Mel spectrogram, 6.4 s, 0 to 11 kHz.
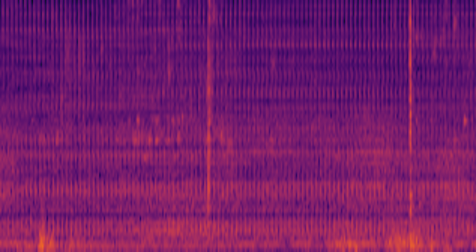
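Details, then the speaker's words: Small 1.5 kW stainless steel wrong-fuel separator on a test run before dispatch, pumping a diesel and petrol mix through; steady even mechanical whir with a fine regular tick, no knocks or surges; pump running normally. "everything's running there's a pump you can hit pumping running as well"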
